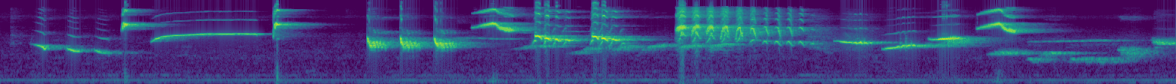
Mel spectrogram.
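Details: Sunda robin, local name tledekan gunung or sulingan gunung, singing in a masteran recording used to tutor cage birds: high whistled notes sliding downward, a rapid buzzy trill near the middle, then varied upslurred and downslurred whistles.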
